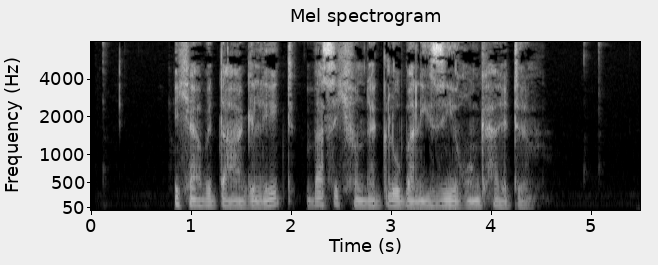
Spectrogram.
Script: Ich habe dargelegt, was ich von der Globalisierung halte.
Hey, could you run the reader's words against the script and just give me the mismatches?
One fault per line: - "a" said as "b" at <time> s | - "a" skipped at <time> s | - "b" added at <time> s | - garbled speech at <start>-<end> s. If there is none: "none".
none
